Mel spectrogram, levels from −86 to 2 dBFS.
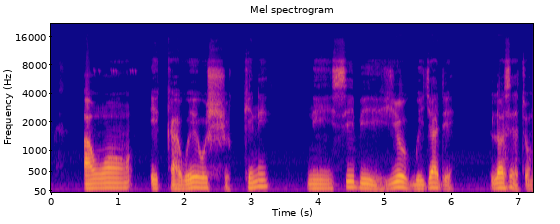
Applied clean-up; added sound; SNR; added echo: none; none; none; none.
